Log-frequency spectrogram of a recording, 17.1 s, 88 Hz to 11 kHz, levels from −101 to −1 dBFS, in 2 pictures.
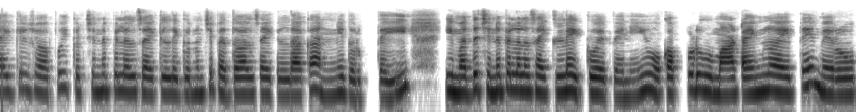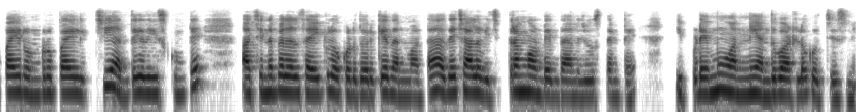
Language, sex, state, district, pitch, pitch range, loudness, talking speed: Telugu, female, Andhra Pradesh, Guntur, 200 Hz, 190-215 Hz, -19 LUFS, 170 wpm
